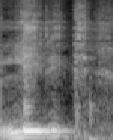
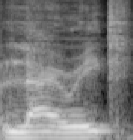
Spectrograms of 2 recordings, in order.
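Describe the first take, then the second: First: The name is pronounced the Spanish way. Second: The name is pronounced the English way. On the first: The speaker calls it right. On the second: The speaker calls it wrong. "no Lyriq como sería en inglés"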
